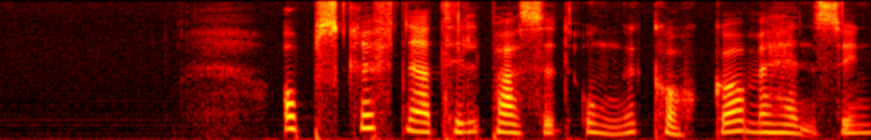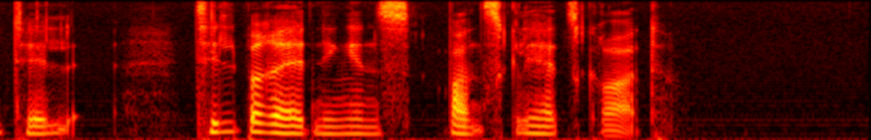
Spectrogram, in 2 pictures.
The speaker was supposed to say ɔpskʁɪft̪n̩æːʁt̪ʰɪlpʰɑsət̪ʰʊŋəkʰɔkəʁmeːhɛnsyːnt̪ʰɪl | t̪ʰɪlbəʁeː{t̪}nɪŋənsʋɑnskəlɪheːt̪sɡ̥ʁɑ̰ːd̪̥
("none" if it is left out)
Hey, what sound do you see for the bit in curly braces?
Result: d̪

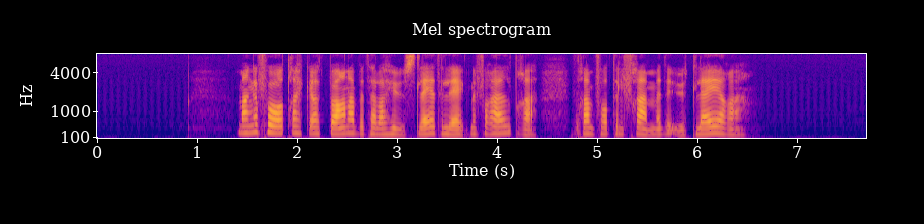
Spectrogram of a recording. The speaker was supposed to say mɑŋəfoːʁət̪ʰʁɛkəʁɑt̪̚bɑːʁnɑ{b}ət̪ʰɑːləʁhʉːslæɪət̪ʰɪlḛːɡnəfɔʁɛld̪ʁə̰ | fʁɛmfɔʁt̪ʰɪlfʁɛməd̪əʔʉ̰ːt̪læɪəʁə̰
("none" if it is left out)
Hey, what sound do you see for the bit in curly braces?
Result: b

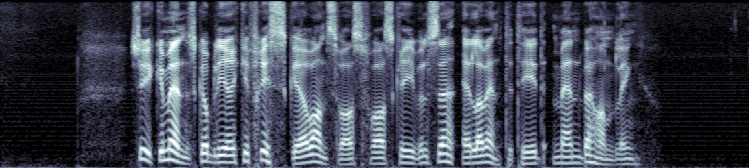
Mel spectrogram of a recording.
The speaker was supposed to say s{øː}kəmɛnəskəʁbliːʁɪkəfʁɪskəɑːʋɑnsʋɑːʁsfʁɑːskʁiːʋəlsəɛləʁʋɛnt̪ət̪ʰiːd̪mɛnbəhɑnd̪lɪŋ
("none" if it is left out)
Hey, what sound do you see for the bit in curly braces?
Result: yː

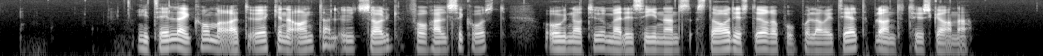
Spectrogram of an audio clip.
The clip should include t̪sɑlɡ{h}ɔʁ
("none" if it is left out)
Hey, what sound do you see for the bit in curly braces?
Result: f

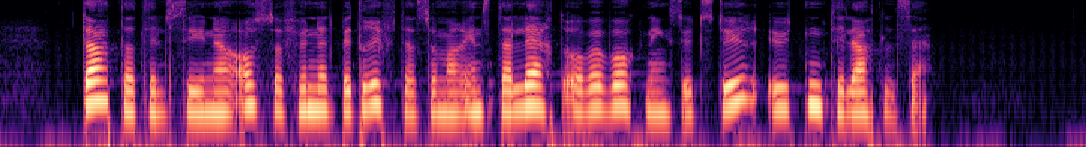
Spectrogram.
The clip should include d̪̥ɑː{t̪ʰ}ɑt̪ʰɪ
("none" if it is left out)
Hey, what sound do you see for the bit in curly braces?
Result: t̪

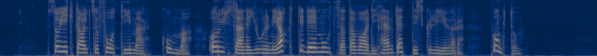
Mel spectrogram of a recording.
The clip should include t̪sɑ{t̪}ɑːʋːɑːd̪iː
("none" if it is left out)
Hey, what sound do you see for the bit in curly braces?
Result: t̪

